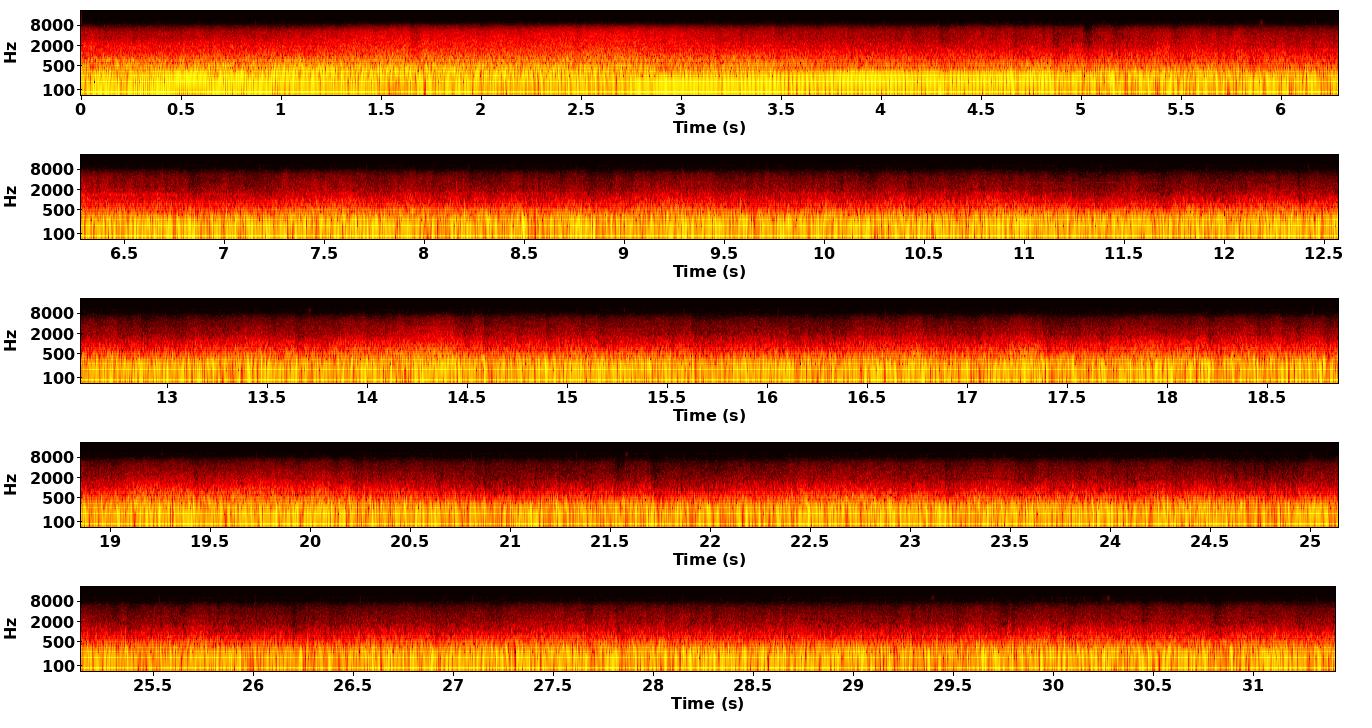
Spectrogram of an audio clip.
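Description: Ski boat's inboard engine accelerating hard from a start to pull a barefoot skier up on the boom, its pitch rising over the first few seconds, then running steadily at speed. Heavy wind buffeting the microphone and rushing water fill the rest.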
